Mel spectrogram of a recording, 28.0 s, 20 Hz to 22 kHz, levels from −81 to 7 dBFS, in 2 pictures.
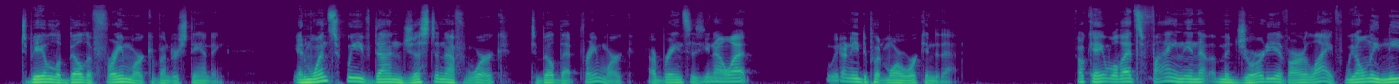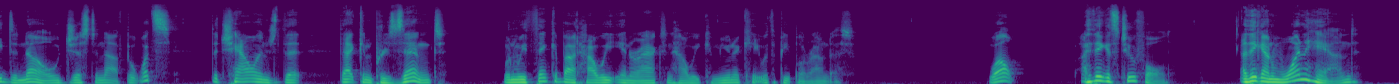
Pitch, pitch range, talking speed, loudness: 125 Hz, 110-135 Hz, 185 wpm, -25 LUFS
